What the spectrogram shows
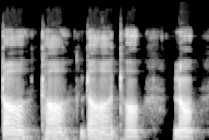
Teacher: जीभ दांतों के पास आ रही है, दंत्य है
